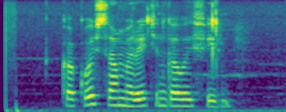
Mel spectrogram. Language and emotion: Russian, neutral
